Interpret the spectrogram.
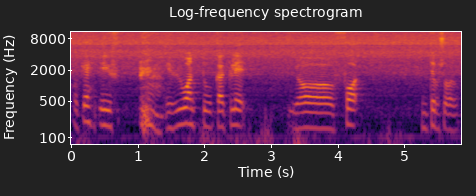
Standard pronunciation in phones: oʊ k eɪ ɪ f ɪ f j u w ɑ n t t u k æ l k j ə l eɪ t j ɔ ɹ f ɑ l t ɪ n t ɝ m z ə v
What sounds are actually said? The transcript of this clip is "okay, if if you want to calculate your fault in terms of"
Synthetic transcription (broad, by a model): oʊ k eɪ ɪ f ɪ f j u w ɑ n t t u k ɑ l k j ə l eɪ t j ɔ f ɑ t ɪ n t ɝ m s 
